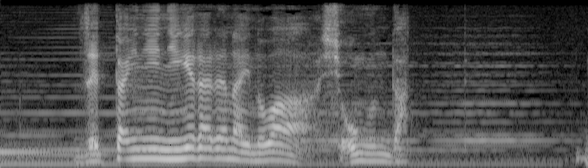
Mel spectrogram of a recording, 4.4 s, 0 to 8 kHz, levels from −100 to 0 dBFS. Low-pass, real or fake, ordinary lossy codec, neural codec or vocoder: 7.2 kHz; real; none; none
